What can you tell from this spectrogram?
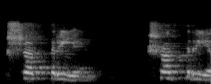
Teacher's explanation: क और श दोनों की आवाज आपको इसमें आएगी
